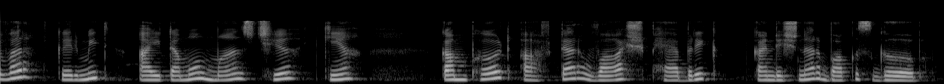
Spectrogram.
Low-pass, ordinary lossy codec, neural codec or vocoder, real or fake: none; none; none; real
